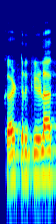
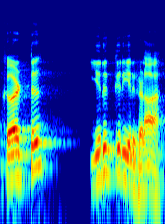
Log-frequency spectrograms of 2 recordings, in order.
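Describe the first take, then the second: First: The two words run together without any pause. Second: There is a short pause between the two words. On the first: Asks whether the listeners have heard it. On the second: Asks whether the listeners live by what they heard.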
